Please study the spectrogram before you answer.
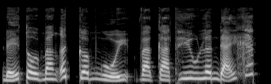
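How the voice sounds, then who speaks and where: An actor voicing a stingy, wealthy man who feigns hardship, in an animated morality tale. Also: medium pitch, quick pace, dry recording, close to an everyday voice. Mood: scheming. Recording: background music throughout.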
